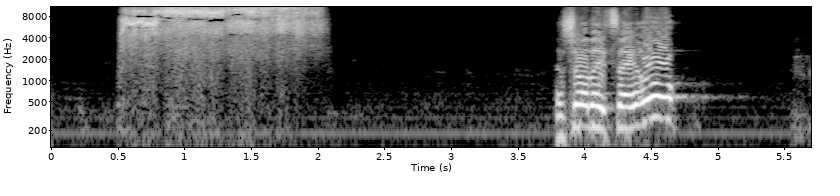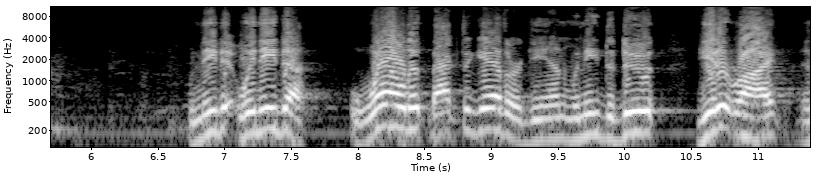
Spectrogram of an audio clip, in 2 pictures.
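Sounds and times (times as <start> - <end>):
steam hissing from a pressurized pipe during a pressure test: 0.5 - 2.1
speech: 3.8 - 4.8, 6.8 - 11.3.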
